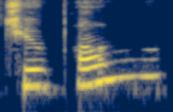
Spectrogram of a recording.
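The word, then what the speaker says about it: Csupó: It says That's Chu like Choo and then Poh Chupo. It oh definitely is not how wow. I would read it. That no, how I read it is Supo? supo, yeah. Chupo?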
